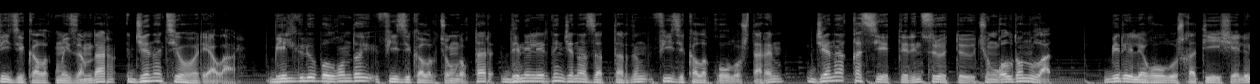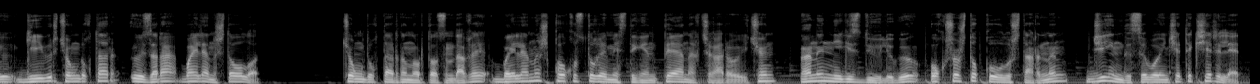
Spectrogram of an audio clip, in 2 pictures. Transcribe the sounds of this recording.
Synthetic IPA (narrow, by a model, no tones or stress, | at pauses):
fʲizʲikalˠɯqmɯjzɑmd̪ɑɾd͡ʒɑnɑtʲʰeo̞ɾʲḭja̰lˠɑ̰ɾ | be̞lɡilyːbo̞lˠʁo̞nd̪o̞jfʲizʲikalˠɯqt͡ʃʰo̞ɴd̪uq̚t̪ɑɾd̪e̞ne̞le̞ɾd̪ind͡ʒɑnɑzɑt̪ːɑɾd̪ɯnfʲizʲikalˠɯqʰːuːlˠṵʃt̪ɑ̰ɾɯn | d͡ʒɑnɑqʰɑsije̞t̪ːe̞ɾinsyɾø̞t̪ːø̞yt͡ʃyɴqo̞lˠd̪o̞nulˠɑ̰t̪̚biɾe̞le̞ʁʰuːlˠuːʃqɑt̪ʰijeʃe̞lyːɡʲe̞jβiɾt͡ʃʰo̞ɴd̪uqt̪ɑɾø̞zɑɾɑbɑjlˠɑnɯʃt̪ɑβo̞lˠo̞̰t̪̚ | t͡ʃʰo̞ɴd̪uqt̪ɑɾd̪ɯno̞ɾt̪o̞sund̪ɑʁɯbɑjlˠɑnɯʃqʰo̞qust̪uqe̞me̞sd̪e̞ɡe̞nt̪ʰɯjɑnɑqt͡ʃʰɯʁɑ̰ɾṵːy̰t͡ʃyn | ɑnɯnːe̞ɡizd̪yːlyɡyo̞qʃo̞ʃt̪uqːuːlˠuʃt̪ɑ̰ɾɯnɯnd͡ʒɯjɯnd̪ɯsɯβo̞junt͡ʃɑt̪ʰe̞kʃe̞ɾile̞̰t̪̚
